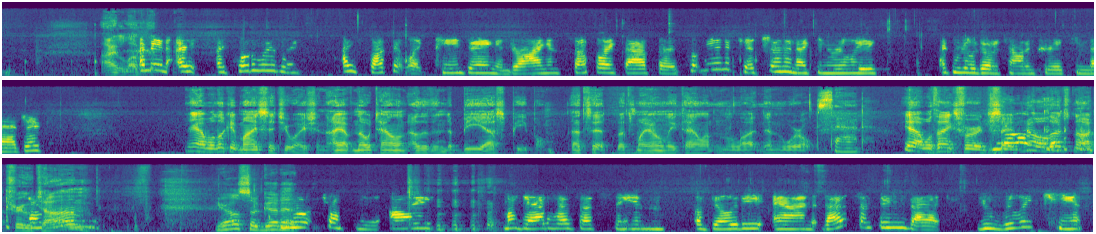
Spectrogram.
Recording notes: Lots of regulars call in to exchange Christmas greetings.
